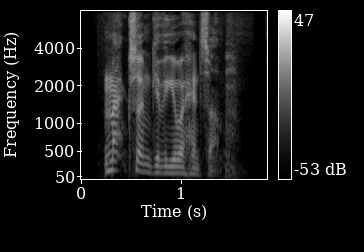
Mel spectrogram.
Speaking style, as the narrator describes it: he said quickly

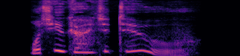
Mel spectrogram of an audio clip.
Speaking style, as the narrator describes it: Hermione squeaked, lowering her voice, and asked

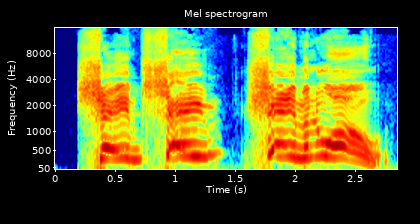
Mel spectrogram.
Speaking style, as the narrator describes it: cried Goody Pruitt

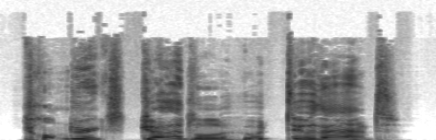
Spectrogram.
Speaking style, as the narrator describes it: Draco exclaimed, laughing

